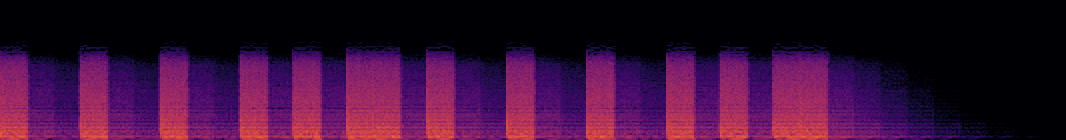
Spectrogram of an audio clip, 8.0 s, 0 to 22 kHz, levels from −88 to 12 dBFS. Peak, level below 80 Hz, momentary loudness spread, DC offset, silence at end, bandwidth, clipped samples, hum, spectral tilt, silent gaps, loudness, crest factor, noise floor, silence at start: -12 dBFS; under -90 dBFS; 17 LU; under 0.1%; 1.4 s; 15 kHz; under 0.1%; none; 1.5 dB/octave; none; -26 LUFS; 18 dB; -82 dBFS; 0 s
